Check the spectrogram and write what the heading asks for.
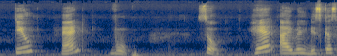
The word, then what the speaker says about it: vous: But in French, there are two words, tu and vous. Tu and vous.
